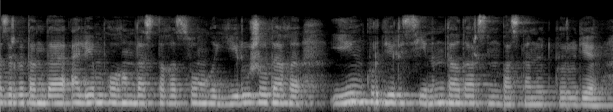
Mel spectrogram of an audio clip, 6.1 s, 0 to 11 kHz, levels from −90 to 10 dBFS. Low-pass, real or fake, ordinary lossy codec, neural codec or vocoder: 7.2 kHz; real; none; none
